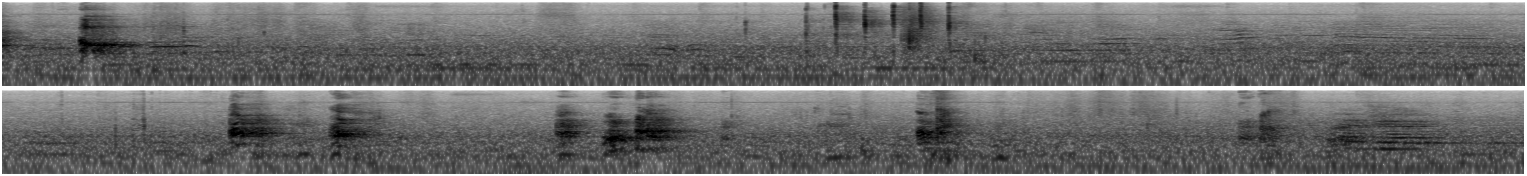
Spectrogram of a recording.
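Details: Foster puppy barking in short, high yaps scattered in irregular clusters, some in quick pairs, mixed with human voices talking between and over the barks, in a quiet indoor room.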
